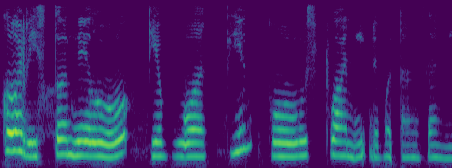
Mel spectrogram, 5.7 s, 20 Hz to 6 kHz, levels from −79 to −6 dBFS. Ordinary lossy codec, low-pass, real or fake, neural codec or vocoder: none; 5.4 kHz; fake; codec, 24 kHz, 1 kbps, SNAC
